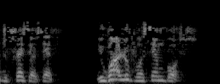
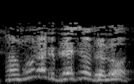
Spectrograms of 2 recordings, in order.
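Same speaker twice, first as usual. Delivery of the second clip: loud, raised-pitch proclamation; full-voiced church declaration; forceful declaration; 5 semitones higher, 7 dB louder than usual. Real, not acted. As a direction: declare it louder to rouse the congregation. Repeats declaration forcefully to congregation.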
